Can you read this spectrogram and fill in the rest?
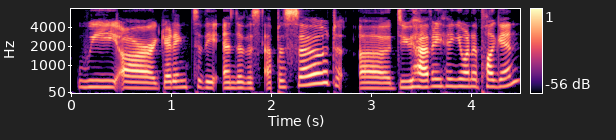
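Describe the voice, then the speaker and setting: A woman's voice: a little high, fairly quick, darkish tone, clear, resonant tone. A woman hosting a podcast in a casual, easygoing chat. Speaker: podcast host.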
